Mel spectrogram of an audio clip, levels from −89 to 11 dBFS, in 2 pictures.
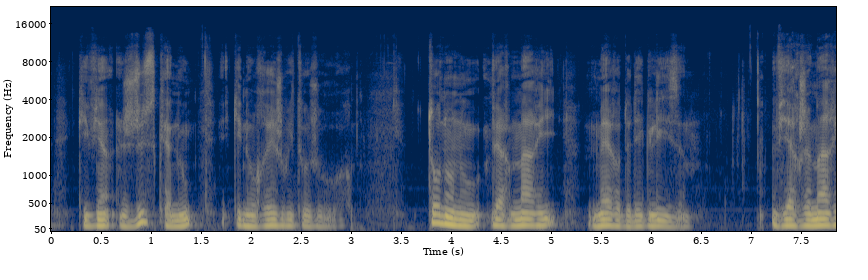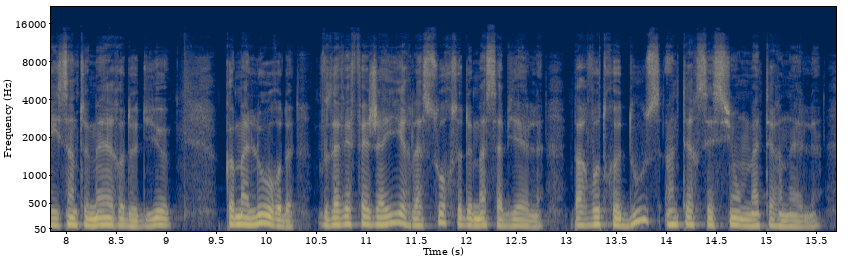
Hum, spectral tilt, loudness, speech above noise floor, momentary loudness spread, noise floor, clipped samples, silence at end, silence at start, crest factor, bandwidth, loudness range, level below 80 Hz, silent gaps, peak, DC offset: none; -6 dB/octave; -22 LUFS; 36 dB; 12 LU; -57 dBFS; under 0.1%; 0.15 s; 0.3 s; 16 dB; 11.5 kHz; 4 LU; -50 dBFS; none; -6 dBFS; under 0.1%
